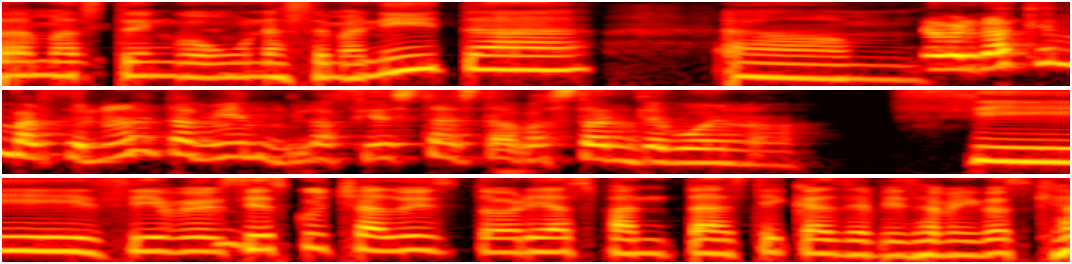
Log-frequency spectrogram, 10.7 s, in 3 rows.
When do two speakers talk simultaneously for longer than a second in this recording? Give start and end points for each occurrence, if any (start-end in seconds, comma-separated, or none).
none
